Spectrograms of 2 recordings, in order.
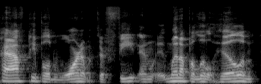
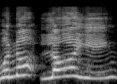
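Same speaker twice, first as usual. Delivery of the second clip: put-on very high, raised, sassy British accent; 7 dB louder than usual. Retelling what a girl said to a cashier, in a very British voice. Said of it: "in a very British voice".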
